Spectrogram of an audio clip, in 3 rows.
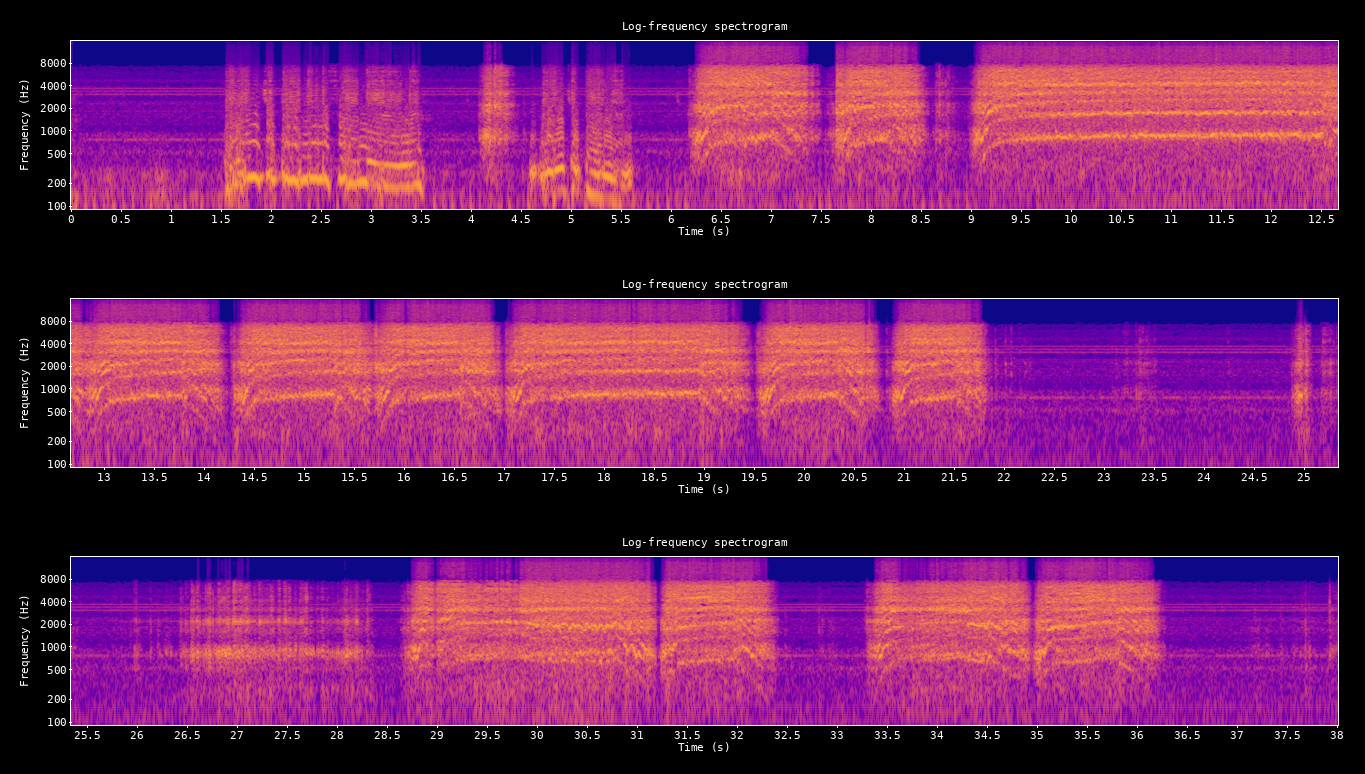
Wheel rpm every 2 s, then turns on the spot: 0, 0, 0, 90, 120, 220, 170, 120, 140, 170, 100, 0, 10, 20, 100, 130, 50, 120, 10.
26-28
